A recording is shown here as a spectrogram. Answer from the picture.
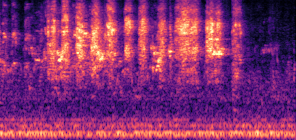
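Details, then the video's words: A budgerigar sings a loud, dense warble of rapid high, scratchy chirps that runs continuously and then stops abruptly. "تغريد طيور الحب"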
